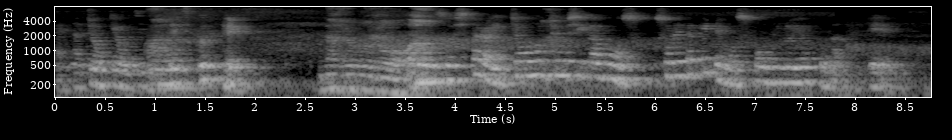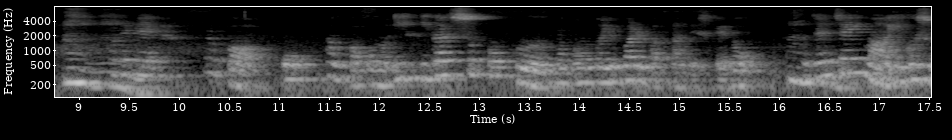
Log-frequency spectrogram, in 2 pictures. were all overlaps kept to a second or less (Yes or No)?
Yes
